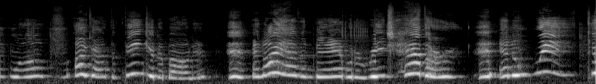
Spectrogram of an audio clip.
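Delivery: exaggerated weepy falsetto; [name]. [name] missing Heather, hammed-up falsetto sobbing. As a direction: squeak it out between mock sobs. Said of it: "[name] is crying and stuff".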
